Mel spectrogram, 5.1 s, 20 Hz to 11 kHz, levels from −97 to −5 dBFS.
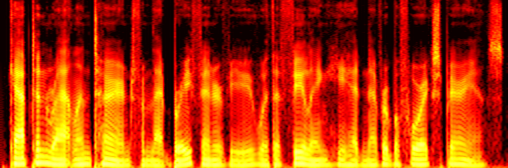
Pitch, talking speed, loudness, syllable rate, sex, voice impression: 95 Hz, 175 wpm, -21 LUFS, 5.5 syllables/s, male, very masculine, old, very thick, relaxed, very powerful, slightly bright, soft, slightly muffled, fluent, very cool, very intellectual, very sincere, very calm, very mature, friendly, reassuring, very unique, elegant, slightly wild, sweet, slightly lively, very kind, slightly modest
